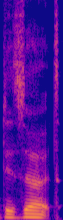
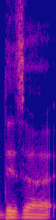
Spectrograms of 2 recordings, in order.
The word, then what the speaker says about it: desert: Desert is not obviously, I mean, we're not talking about sort of, it's spelt, desert as in desert when you read it. And so it's definitely not dessert as in, I don't know, an apple turnover or something like that, that a beggar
